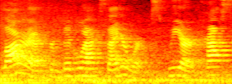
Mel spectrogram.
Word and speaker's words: Bivouac: The first question everybody asks us is, how do you pronounce it? And the answer is bivouac.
